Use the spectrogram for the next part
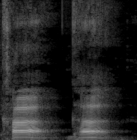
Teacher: और यही कारण है कि हा मिलाकर के ही जो कमजोर ध्वनि वाले स्वर हैं जिनको अल्प प्राण कहा जाता है उनको महाप्राण बनाया जाता है। जो भी महाप्राण ध्वनियाँ हैं जैसे खा, घा, उनमें उसके पूर्व जो अल्प प्राण ध्वनियाँ हैं, अल्प प्राण व्यंजन हैं, उसमें हा मिलाया जाता है।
